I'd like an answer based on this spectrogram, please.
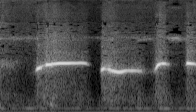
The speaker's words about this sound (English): What, whistle? Yeah. Easiest thing in the world. Just watch me. I'll show you how.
